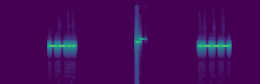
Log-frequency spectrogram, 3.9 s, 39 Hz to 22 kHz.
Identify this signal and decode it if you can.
Morse code, heard as a keyed tone, about 36 wpm, 700 Hz. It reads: Z J
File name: Single-Letter-Number-35wpm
